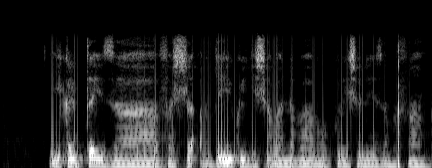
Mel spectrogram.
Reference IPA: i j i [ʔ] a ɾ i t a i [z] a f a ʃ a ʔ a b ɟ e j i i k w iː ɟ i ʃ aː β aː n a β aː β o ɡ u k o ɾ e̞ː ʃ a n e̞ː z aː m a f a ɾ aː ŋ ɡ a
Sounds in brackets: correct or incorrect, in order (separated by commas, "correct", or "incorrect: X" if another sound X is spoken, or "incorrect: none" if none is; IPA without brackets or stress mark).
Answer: incorrect: k, correct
